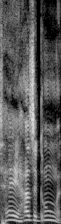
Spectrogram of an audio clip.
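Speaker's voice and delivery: bright, high hello to the room; cheery greeting. Retold or imitated. Owner walking in greets staff, big cheerful hello. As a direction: greet everyone like the show's starting.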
